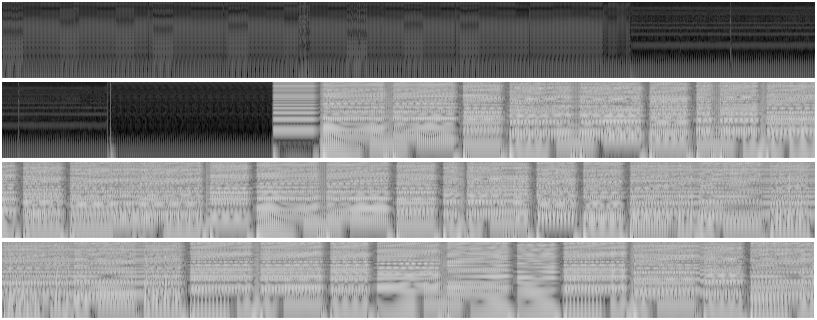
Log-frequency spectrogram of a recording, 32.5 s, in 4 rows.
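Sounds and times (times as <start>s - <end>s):
CSG 8580 sound chip: 10.8s - 32.5s.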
